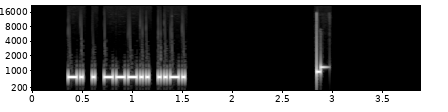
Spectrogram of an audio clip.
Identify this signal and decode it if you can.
Morse code, heard as a keyed tone, about 40 wpm, 700 Hz. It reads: NE8F
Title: USA Call Signs - 4 Characters - 8x Character Spacing - 40wpm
